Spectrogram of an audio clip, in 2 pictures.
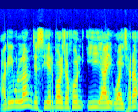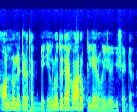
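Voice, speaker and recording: A man's voice: fairly high pitch, racing, darkish tone, smooth, dull audio. A man teaching English pronunciation as a spoken lesson, patiently spelling words out letter by letter.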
